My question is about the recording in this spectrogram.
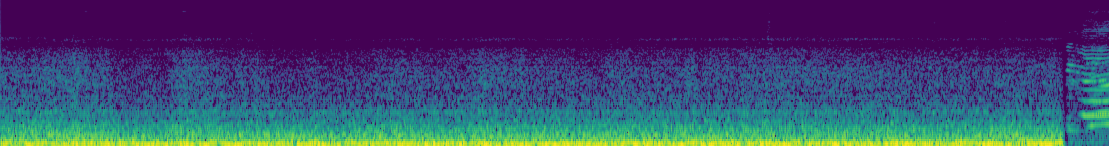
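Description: A car on the move: steady low road rumble and wind noise.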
